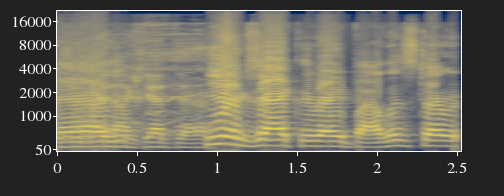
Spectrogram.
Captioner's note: laughs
